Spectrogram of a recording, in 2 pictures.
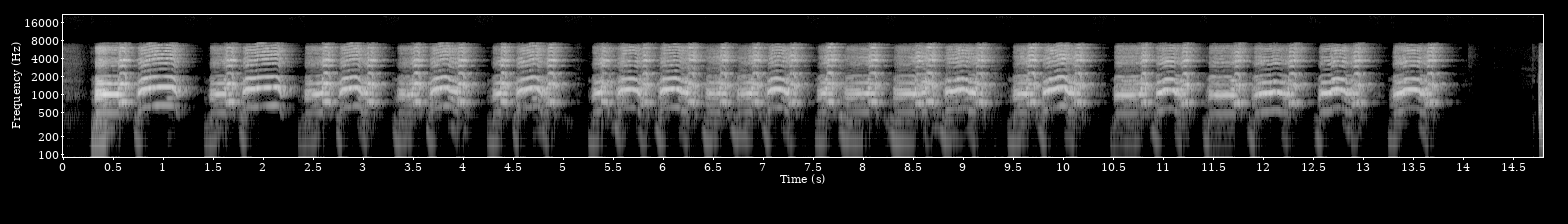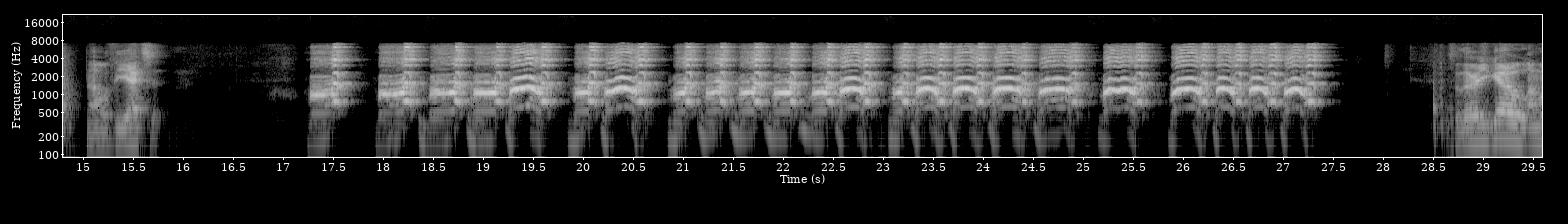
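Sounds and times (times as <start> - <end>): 
speech: 0.3 - 0.7
goose call blown with clucks and moans imitating a goose: 0.3 - 13.8, 17.3 - 27.4.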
